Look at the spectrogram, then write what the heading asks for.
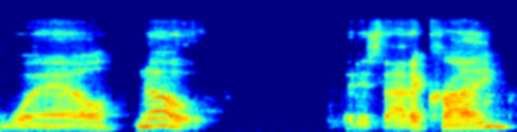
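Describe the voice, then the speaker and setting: A man's voice: on the low side, huge pitch swings, very slow, vocal fry, full character voice. A man playing an exasperated but fond husband in old-time radio drama, with a testy, theatrical delivery. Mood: polite, protective. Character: exasperated, fond husband of nine years, sparring with the maid. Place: at home, recorded over video call.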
